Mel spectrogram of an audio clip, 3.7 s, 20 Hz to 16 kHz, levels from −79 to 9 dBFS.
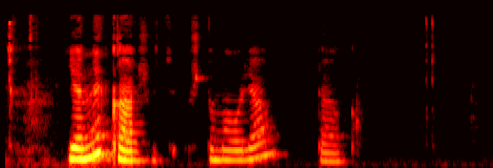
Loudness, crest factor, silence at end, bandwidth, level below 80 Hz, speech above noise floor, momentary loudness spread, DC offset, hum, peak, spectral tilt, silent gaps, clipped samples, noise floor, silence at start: -16 LUFS; 18 dB; 1.15 s; 11.5 kHz; -62 dBFS; 39 dB; 24 LU; under 0.1%; none; 0 dBFS; -6.5 dB/octave; none; under 0.1%; -56 dBFS; 0.5 s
